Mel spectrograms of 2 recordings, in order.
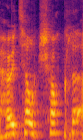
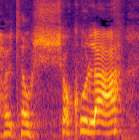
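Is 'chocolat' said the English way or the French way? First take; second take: English; French. First: Chocolat is said like the English word chocolate. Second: Chocolat is said the French way, without final t. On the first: The speaker calls it wrong. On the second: The speaker calls it right.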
